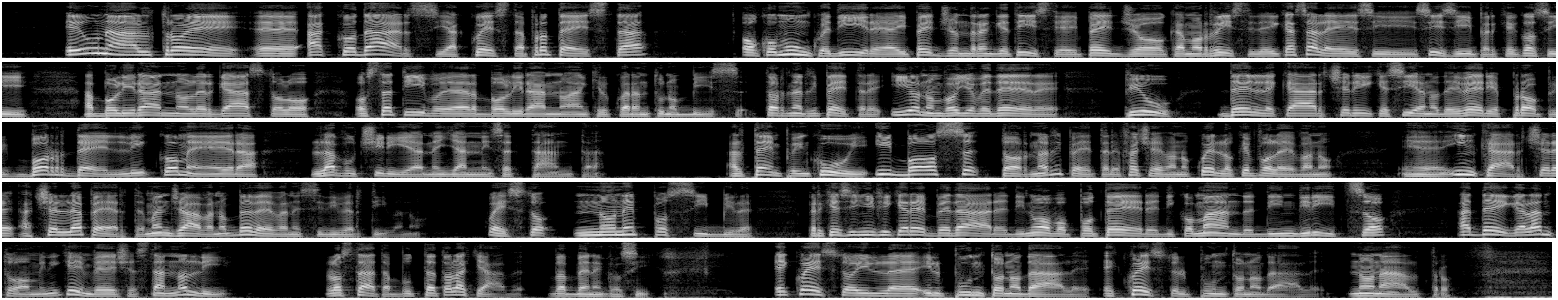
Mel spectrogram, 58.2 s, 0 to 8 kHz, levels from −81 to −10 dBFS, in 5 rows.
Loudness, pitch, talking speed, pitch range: -24 LUFS, 125 Hz, 130 wpm, 105-155 Hz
